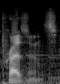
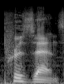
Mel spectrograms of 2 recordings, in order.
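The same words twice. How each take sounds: First: The stress is on the first syllable. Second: The stress is on the second syllable. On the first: The shop offers gifts. The speaker calls it right. "They're actually Delibird Presents" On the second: The shop is presenting something. The speaker calls it wrong. "I keep saying presents, as in like they're presenting something"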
